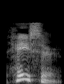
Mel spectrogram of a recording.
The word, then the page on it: pacer: British English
